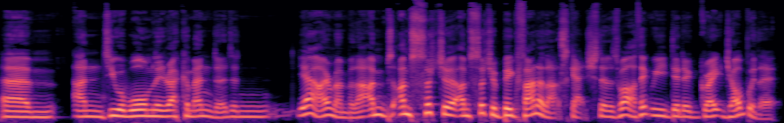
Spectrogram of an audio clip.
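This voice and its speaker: A man being interviewed as a guest, talking in an energetic, quick way and laughing easily. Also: a little high, no echo, studio quality. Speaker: podcast guest, director. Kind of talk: casual conversation.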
